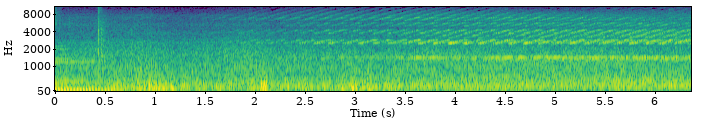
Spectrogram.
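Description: A train running on the line: a steady rushing noise, joined about halfway by high whining tones that pulse.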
